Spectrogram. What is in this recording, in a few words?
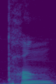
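"teng", pinyin voice, second tone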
